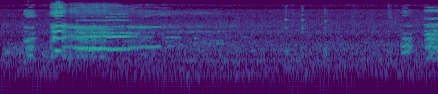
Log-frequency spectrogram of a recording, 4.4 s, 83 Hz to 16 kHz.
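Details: On a homestead farm in July 2021, chickens that have seen the farmer and know it is feeding time call excitedly: a drawn-out rooster-like cry near the start, then scattered squawks and clucks over a noisy farmyard background.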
